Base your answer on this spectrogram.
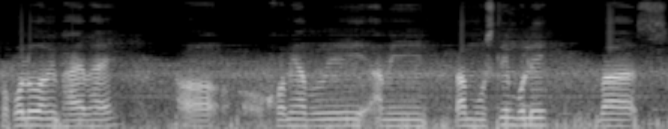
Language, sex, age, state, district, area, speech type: Assamese, male, 45-60, Assam, Lakhimpur, rural, spontaneous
